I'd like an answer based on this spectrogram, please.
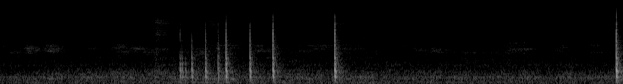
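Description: A quick run of about seven sharp clicks or taps within a second and a half, then a single louder click near the end, over faint room noise.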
